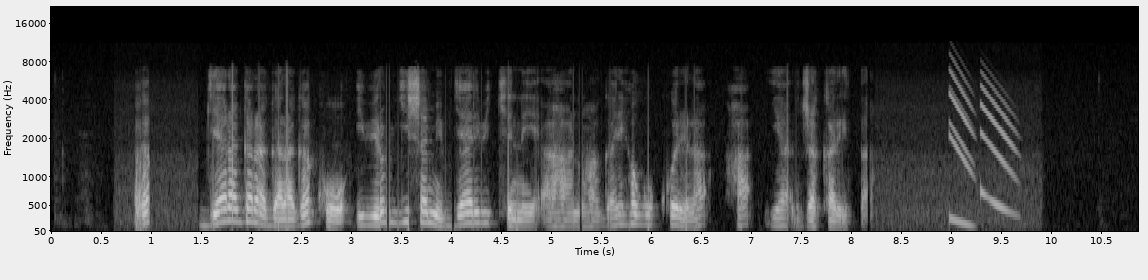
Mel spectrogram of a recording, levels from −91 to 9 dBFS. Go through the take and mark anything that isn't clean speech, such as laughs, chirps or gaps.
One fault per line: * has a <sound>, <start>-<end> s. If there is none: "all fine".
* has a laugh, 0.8-1.0 s
* has a chirp, 9.0-9.7 s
